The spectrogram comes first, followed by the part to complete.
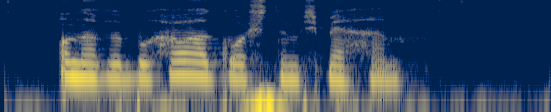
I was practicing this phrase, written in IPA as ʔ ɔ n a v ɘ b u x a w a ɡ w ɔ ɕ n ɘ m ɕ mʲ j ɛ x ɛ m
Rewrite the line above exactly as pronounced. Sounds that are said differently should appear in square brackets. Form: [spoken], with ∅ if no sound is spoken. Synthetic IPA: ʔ ɔ n a v ɘ b u x a w a ɡ w ɔ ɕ n ɘ m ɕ mʲ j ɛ x ɛ m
